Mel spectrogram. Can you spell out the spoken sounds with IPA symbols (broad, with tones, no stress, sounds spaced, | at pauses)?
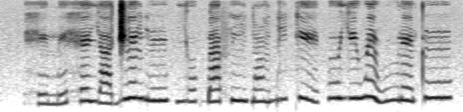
h e˨ m e˨˦ h ɛ˦ j a˧ d͡ʒ ɛ̃˦ ɡ͡b ũ˧ | j o˧ ɡ͡b a˧ f ĩ˧ ɡ͡b ɔ̃˧ ɡ͡b i˦ k e˦˨ | o˦ j e˦ w ɛ̃˦˨ w u˧ ɾ ɛ̃˧ t ũ˦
